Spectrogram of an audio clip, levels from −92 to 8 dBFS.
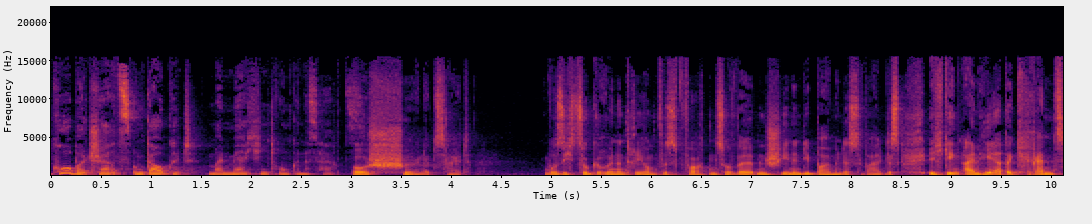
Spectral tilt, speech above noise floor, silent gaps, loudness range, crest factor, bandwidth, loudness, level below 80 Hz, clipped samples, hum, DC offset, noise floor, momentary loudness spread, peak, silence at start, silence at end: -5 dB/octave; 39 dB; none; 4 LU; 22 dB; 15.5 kHz; -26 LUFS; -58 dBFS; under 0.1%; none; under 0.1%; -65 dBFS; 13 LU; -4 dBFS; 0 s; 0 s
